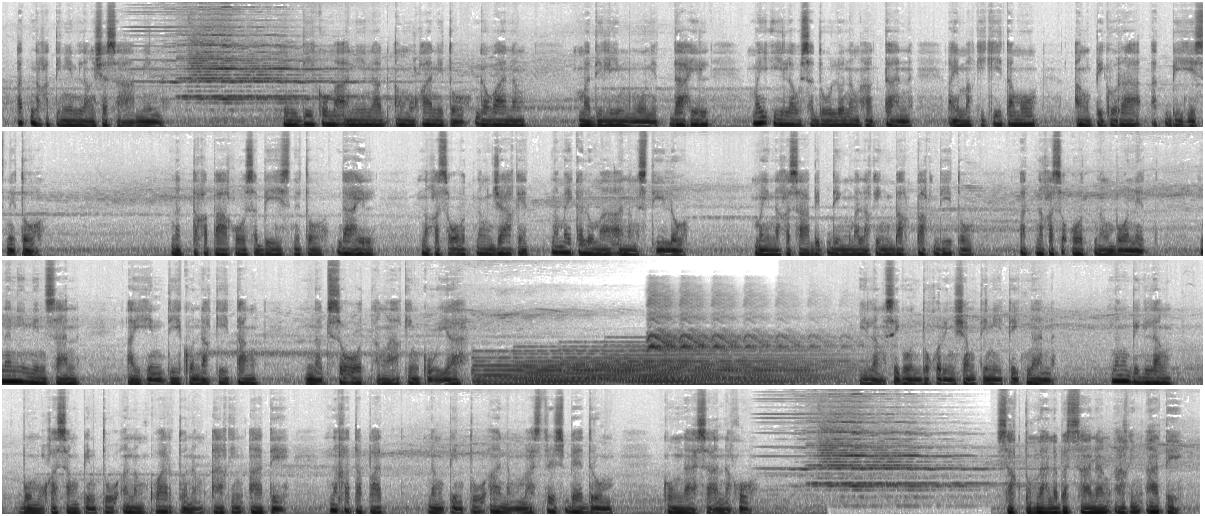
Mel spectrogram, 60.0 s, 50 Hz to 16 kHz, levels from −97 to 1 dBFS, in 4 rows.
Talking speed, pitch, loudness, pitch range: 95 wpm, 90 Hz, -17 LUFS, 80-95 Hz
